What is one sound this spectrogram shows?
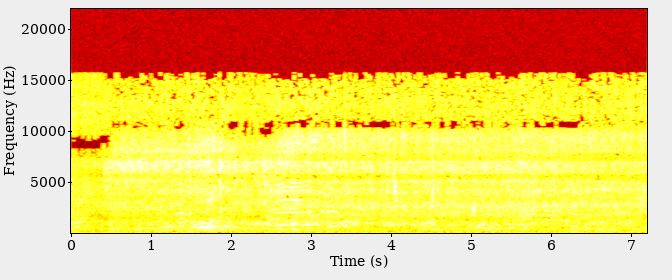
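A crowd of men and women chatter across the water, outdoors at a distance.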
